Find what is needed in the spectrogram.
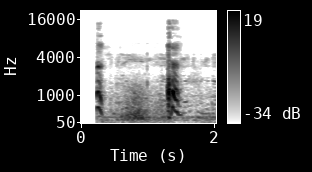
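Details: A child deliberately faking a cough: two forced, voluntary coughs about a second apart.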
